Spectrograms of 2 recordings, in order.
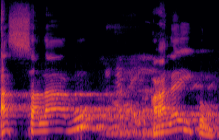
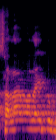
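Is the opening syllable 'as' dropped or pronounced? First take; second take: pronounced; dropped. First: Every syllable is pronounced clearly and fully. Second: The opening syllable is dropped and clipped. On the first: The speaker calls it right. "আসসালামু মু স্পষ্ট হবে" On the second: The speaker calls it wrong. "সালাম আলাইকুম না"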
